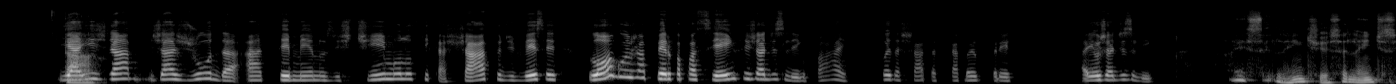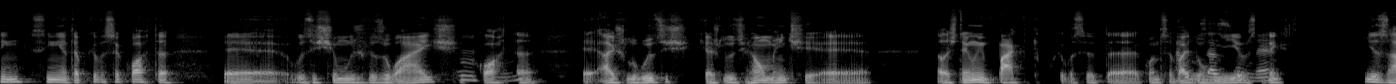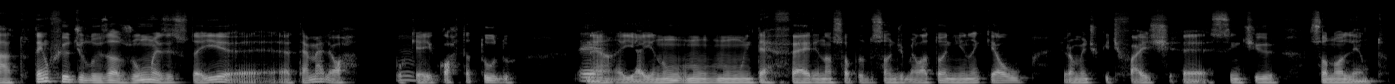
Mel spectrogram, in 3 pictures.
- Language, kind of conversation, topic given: Portuguese, advice, Como posso resistir à checagem compulsiva do celular antes de dormir?
- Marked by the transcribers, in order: none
